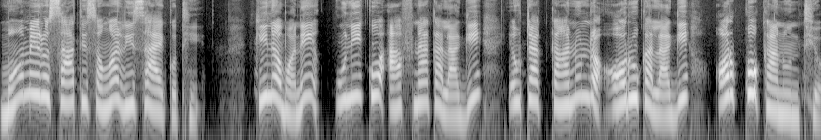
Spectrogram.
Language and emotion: Nepali, angry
